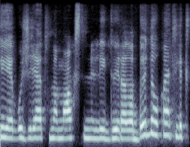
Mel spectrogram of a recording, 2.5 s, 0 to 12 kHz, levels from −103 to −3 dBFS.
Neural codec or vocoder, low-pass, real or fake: codec, 32 kHz, 1.9 kbps, SNAC; 10.8 kHz; fake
